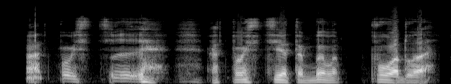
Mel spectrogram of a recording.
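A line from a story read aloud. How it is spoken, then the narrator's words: Weak, pitiful whimper. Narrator (Russian): Бессильный, даже жалко, заскулил Хорг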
